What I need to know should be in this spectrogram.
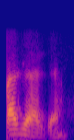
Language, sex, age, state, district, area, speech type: Odia, male, 45-60, Odisha, Sundergarh, rural, conversation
